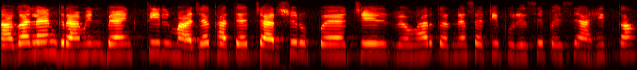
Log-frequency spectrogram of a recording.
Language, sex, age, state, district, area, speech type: Marathi, female, 30-45, Maharashtra, Buldhana, rural, read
